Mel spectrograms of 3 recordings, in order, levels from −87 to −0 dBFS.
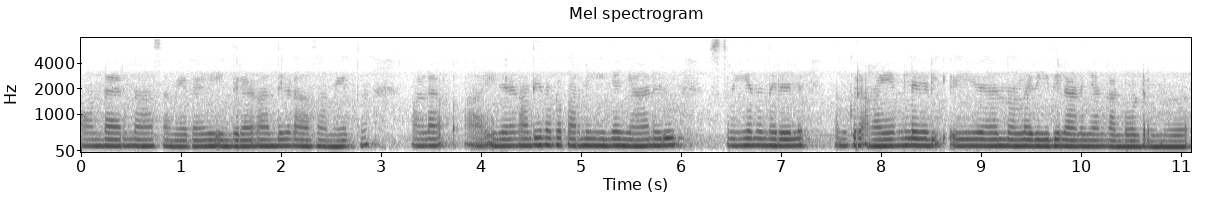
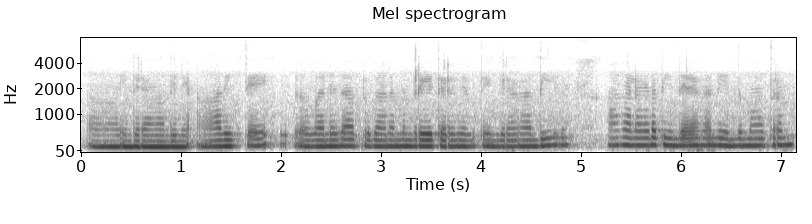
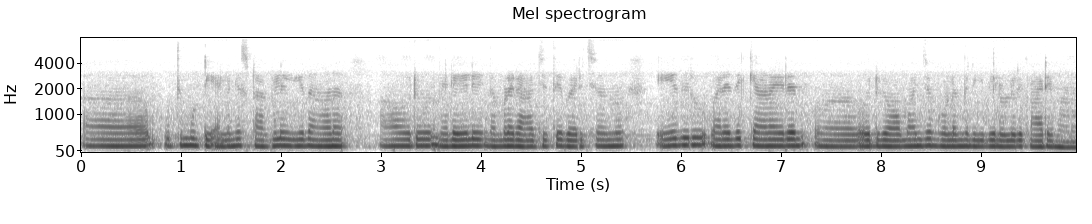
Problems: constant background noise, low volume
